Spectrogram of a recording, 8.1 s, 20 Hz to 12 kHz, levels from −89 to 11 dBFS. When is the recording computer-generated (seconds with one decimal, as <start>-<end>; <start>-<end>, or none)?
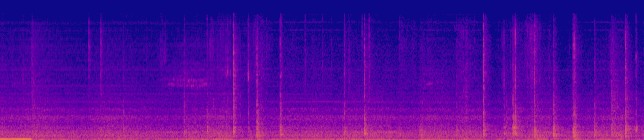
0.0-3.2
